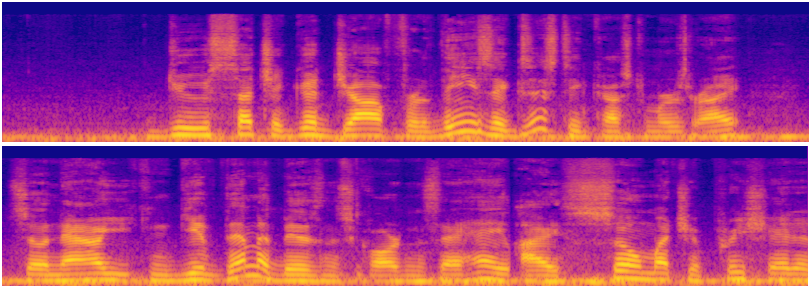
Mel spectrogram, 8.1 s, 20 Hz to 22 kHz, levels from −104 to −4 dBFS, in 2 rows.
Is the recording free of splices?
no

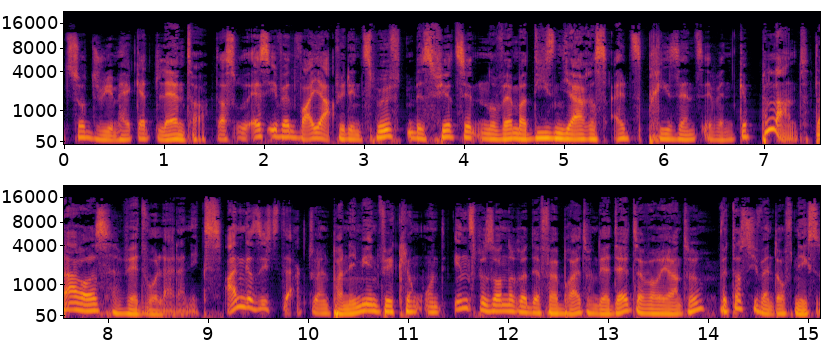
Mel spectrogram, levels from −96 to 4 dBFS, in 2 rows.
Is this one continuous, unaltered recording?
no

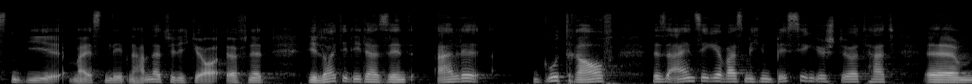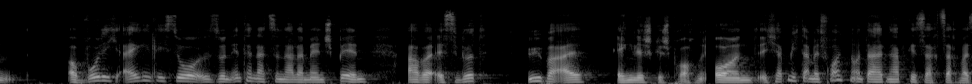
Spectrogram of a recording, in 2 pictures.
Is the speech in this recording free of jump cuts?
no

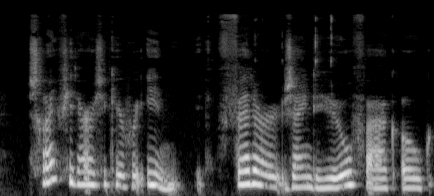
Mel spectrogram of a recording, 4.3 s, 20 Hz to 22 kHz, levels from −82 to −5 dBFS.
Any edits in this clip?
yes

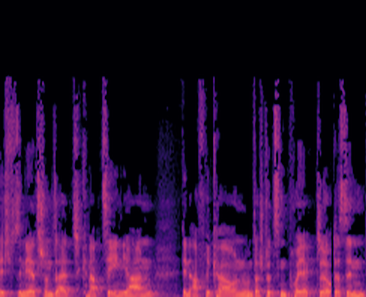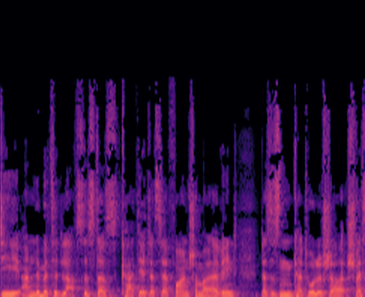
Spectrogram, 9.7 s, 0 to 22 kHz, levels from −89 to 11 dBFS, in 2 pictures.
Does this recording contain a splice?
yes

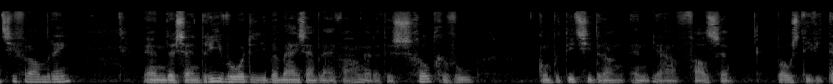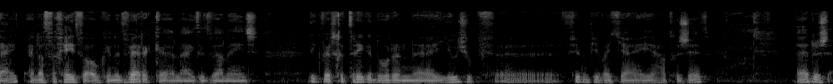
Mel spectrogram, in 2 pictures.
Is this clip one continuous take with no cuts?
no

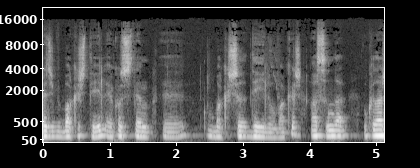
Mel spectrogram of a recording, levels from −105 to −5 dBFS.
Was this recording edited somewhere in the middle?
yes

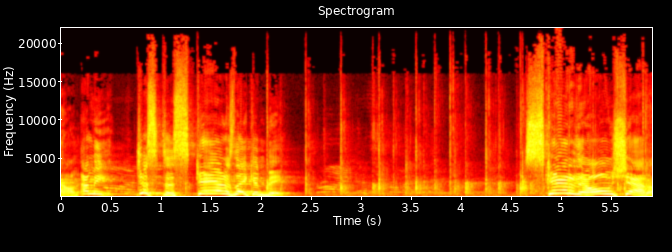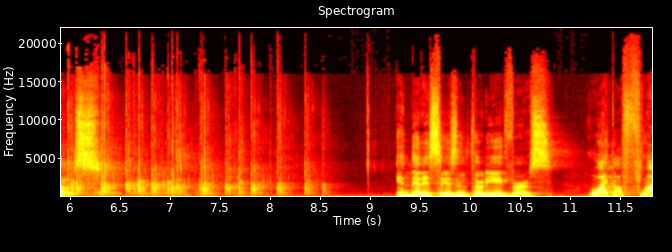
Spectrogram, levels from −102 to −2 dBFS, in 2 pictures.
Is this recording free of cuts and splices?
no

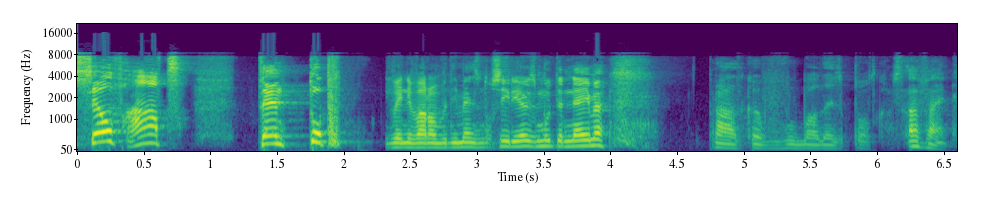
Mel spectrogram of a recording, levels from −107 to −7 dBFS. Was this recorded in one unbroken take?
no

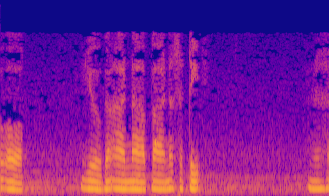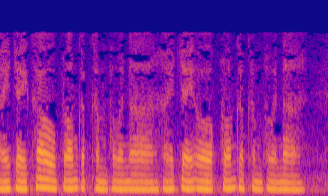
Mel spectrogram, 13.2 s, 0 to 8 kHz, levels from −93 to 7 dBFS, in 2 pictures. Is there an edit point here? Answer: no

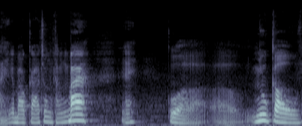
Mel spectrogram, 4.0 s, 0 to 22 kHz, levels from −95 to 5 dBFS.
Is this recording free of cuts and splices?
yes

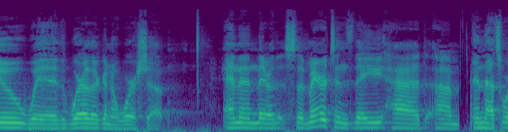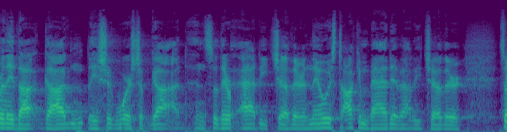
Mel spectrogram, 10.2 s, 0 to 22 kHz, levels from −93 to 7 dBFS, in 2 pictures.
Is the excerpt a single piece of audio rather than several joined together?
no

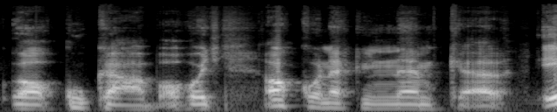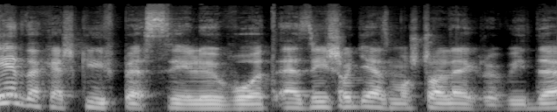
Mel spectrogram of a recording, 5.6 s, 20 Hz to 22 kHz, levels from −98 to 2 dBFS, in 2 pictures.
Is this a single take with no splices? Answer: no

